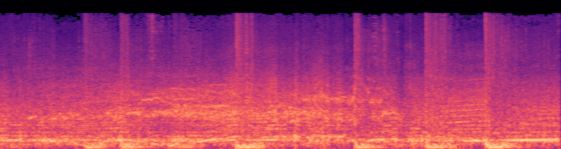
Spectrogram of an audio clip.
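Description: Tyres screech on the track.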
